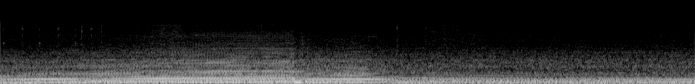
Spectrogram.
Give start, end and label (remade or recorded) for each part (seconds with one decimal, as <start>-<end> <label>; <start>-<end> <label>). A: 0.0-7.0 recorded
